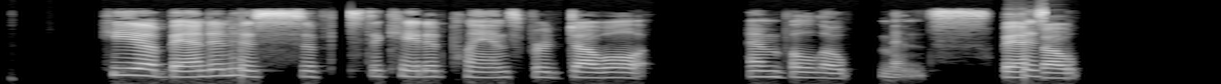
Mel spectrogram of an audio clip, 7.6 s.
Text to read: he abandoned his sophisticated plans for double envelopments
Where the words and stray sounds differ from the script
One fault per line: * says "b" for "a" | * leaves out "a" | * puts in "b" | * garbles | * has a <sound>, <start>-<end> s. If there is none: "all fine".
* has a dropout, 2.1-2.2 s
* garbles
